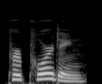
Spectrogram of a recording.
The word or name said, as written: purporting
